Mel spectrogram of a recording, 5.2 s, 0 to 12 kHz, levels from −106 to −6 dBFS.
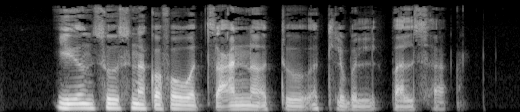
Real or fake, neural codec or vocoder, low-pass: real; none; 9.9 kHz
